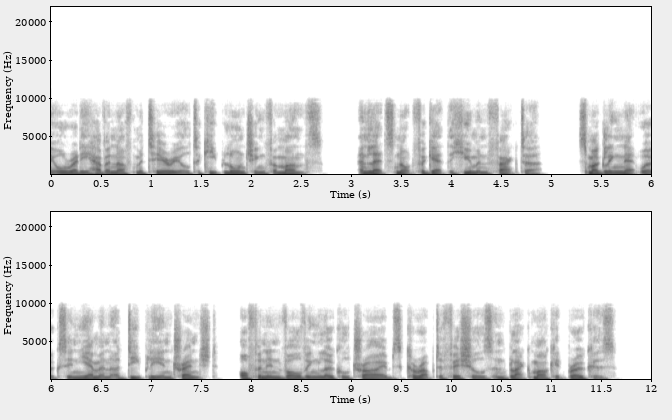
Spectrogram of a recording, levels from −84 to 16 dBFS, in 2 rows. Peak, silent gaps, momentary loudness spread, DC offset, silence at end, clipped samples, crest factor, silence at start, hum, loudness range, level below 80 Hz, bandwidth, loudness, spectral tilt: -6 dBFS; 2.91-2.99 s, 5.10-5.24 s; 8 LU; under 0.1%; 0.4 s; under 0.1%; 20 dB; 0 s; none; 1 LU; -56 dBFS; 10 kHz; -25 LUFS; -6 dB/octave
